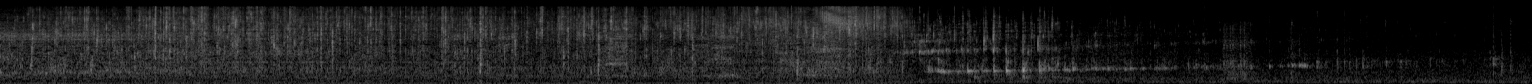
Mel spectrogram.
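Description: An egg frying in hot oil in a wok: a dense, crackling sizzle with the scrape of a metal spatula. About nine seconds in, this gives way to milk being poured from a carton into a glass, its pitch rising as the glass fills.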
